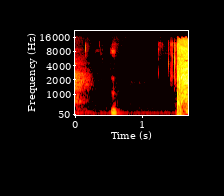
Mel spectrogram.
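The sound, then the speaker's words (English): A dog lets out one sudden, loud, harsh bark right at the end, after near silence broken only by a soft low thud. “Whose dog was that? That sounded like Bo.”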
